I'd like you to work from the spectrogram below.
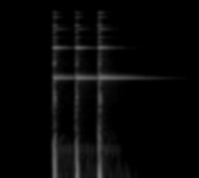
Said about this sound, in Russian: звуки возникают при ударе о стеклянную посуду пластиковой палочкой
